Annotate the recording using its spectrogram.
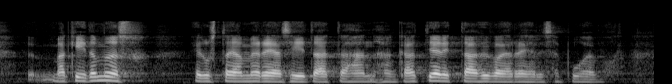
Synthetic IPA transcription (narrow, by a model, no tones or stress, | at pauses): mækiːt̪æmmyøs | edust̪ɑjɑmmereæsiːt̪æet̪ːæhænhæŋkæyt̪ːierit̪ːæihyʋæjɑrehelːisempuheʋʋuoro̥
